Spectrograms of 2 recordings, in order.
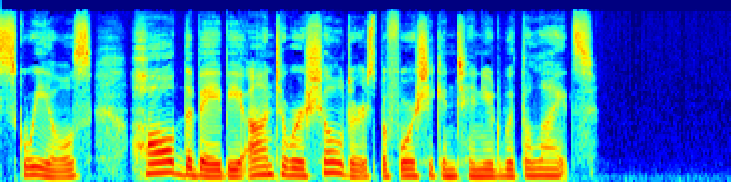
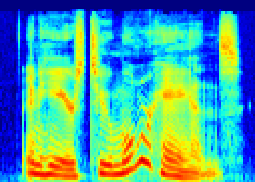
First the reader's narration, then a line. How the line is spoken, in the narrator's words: she said brightly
